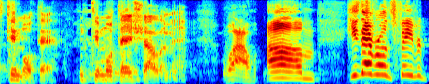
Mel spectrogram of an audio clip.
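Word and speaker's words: Timothée: really timothy look i i didn't yeah it's timothee wow um he's everyone's favorite boy right now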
